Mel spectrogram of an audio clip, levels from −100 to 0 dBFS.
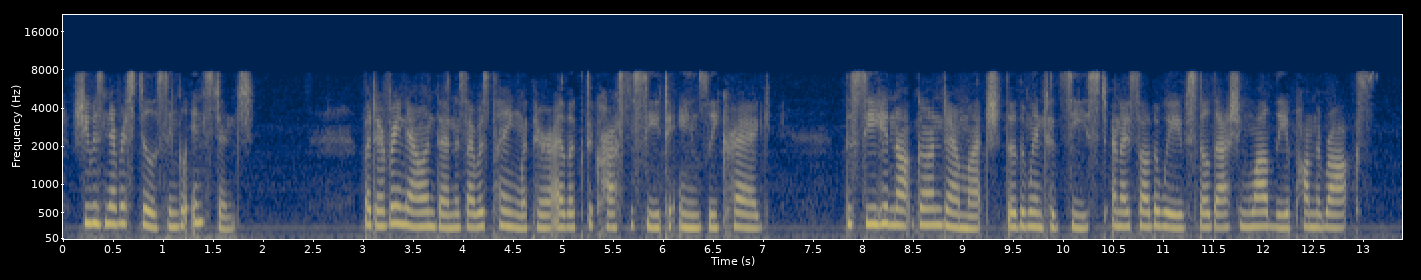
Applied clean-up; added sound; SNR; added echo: none; none; none; none.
